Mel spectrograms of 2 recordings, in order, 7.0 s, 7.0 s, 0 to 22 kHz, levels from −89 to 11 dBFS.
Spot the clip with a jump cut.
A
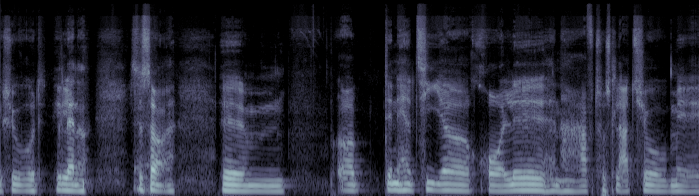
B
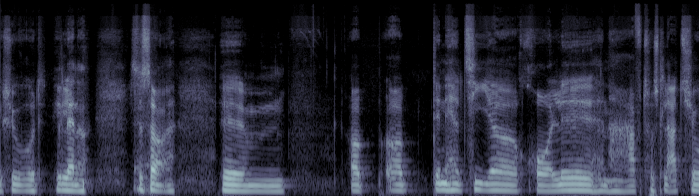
A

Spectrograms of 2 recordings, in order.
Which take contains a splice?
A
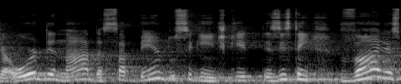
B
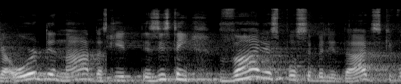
B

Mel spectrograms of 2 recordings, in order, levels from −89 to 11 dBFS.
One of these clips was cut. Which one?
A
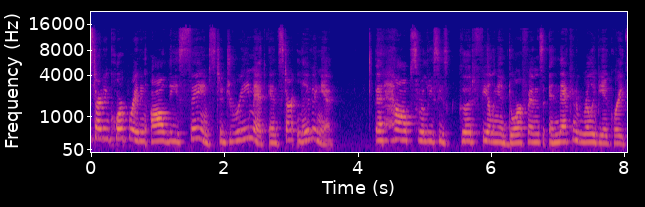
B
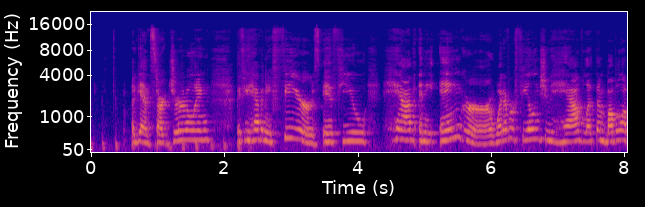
A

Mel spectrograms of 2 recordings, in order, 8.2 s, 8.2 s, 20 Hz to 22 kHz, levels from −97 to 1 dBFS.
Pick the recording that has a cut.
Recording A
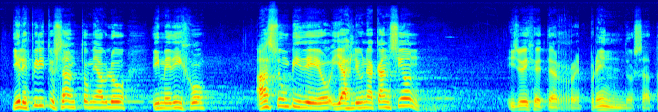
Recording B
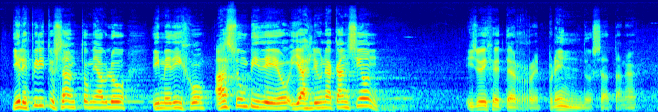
B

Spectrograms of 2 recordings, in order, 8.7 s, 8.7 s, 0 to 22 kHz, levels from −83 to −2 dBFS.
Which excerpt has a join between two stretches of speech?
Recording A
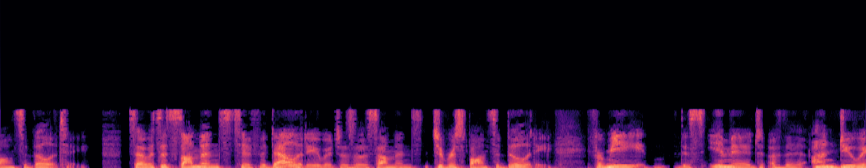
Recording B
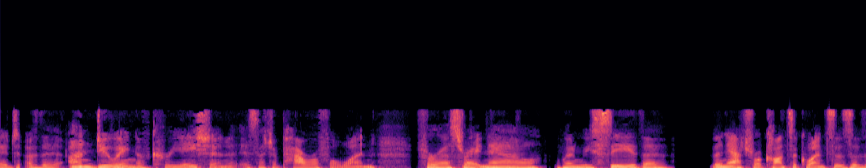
B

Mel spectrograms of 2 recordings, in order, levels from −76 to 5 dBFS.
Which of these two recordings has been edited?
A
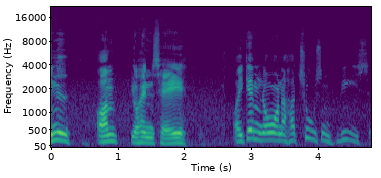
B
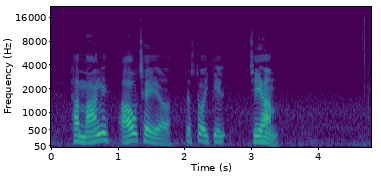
A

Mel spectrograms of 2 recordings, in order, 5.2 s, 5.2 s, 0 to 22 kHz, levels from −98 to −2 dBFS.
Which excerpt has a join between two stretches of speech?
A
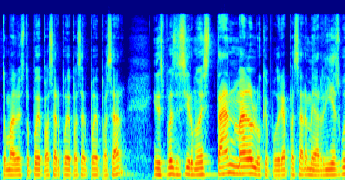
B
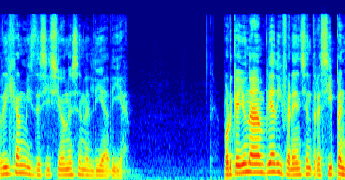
A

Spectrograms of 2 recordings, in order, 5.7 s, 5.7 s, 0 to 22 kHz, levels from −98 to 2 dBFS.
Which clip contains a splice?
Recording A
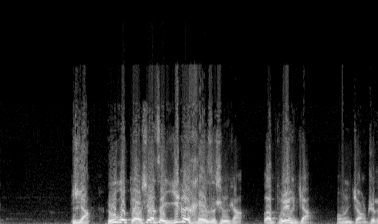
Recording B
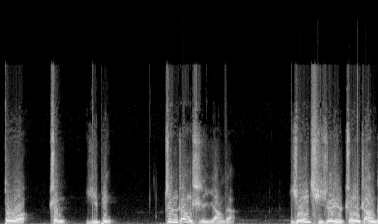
A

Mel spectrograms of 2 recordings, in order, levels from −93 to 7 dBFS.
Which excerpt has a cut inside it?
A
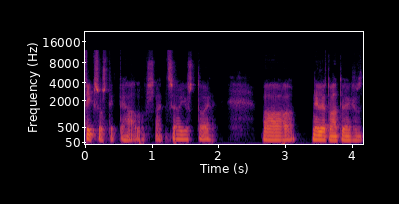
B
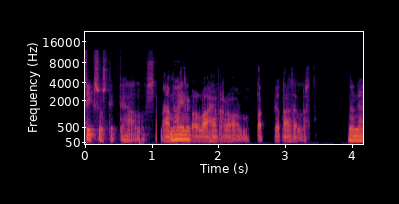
B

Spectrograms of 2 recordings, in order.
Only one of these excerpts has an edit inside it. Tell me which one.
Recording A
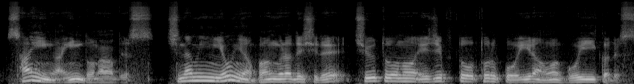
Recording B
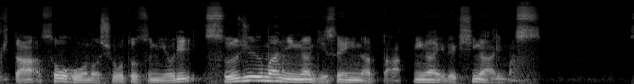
A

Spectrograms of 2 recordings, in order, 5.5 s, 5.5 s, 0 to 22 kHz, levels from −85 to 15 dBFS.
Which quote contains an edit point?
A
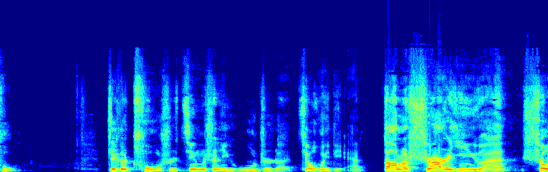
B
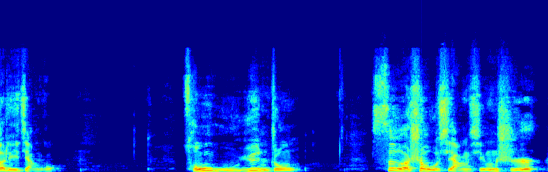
A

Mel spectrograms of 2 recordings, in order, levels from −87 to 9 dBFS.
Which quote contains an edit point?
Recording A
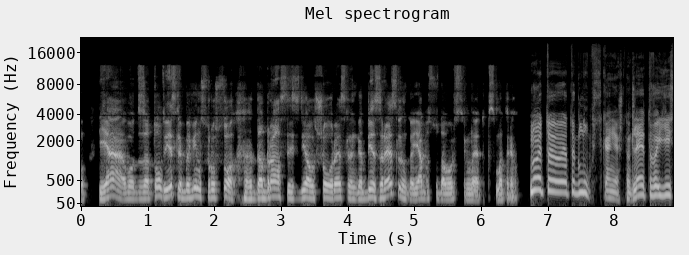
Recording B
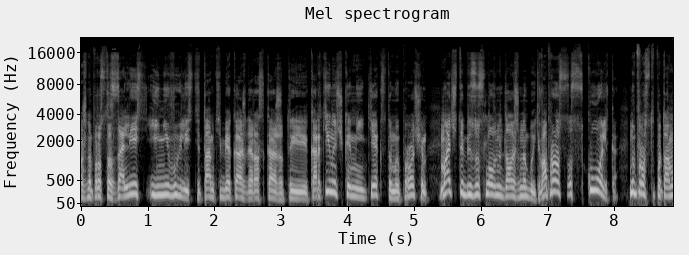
A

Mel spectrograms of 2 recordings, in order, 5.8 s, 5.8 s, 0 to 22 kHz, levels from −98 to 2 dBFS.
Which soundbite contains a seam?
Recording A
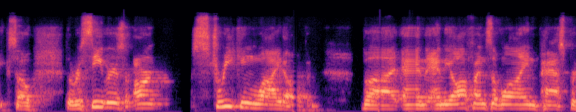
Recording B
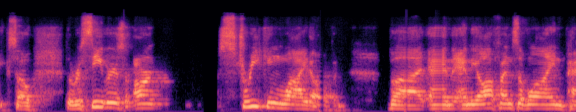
A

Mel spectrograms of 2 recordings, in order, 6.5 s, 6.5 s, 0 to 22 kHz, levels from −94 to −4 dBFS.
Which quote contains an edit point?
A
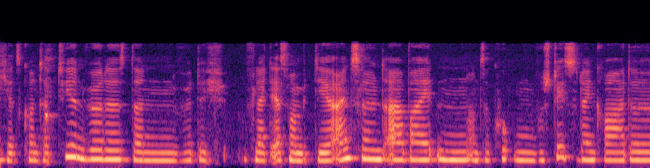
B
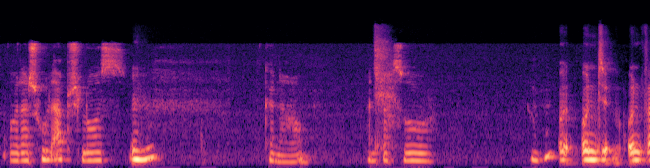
A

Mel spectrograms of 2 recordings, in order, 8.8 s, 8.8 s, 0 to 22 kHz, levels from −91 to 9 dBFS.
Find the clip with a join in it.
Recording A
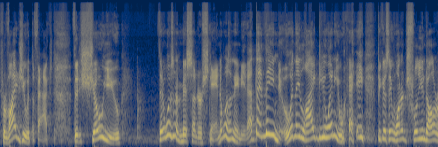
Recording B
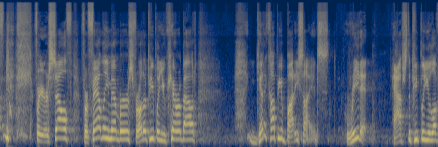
A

